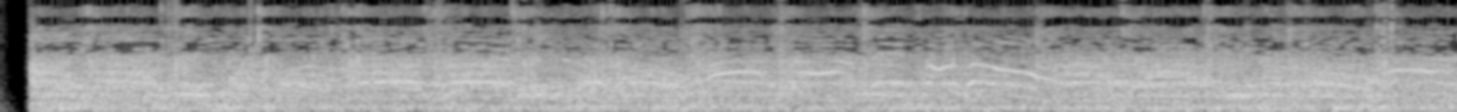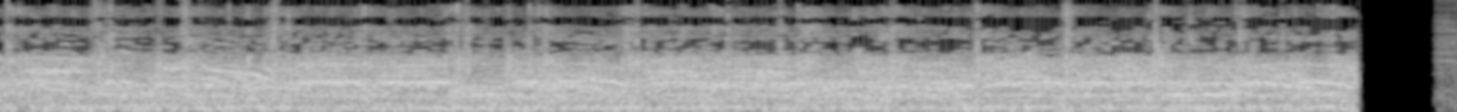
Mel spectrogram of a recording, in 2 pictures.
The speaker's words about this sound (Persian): در تهران منطقه نارمک هم مردم در تجمع خود در شامگاه شنبه شعار مرگ بر دیکتاتور سر دادند.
